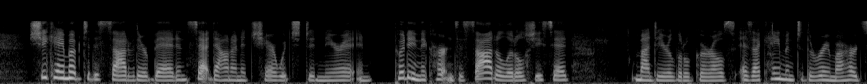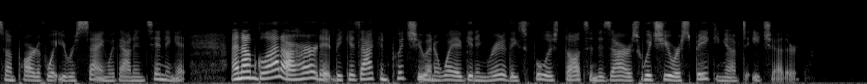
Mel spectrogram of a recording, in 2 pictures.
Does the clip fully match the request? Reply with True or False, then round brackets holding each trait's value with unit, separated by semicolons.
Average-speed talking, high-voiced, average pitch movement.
False (285 wpm; 200 Hz; 3.6 semitones)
